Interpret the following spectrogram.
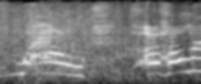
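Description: Short wordless vocal sounds from a young female cartoon voice, two brief calls gliding up and down in pitch, the second in quick broken pieces near the end.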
